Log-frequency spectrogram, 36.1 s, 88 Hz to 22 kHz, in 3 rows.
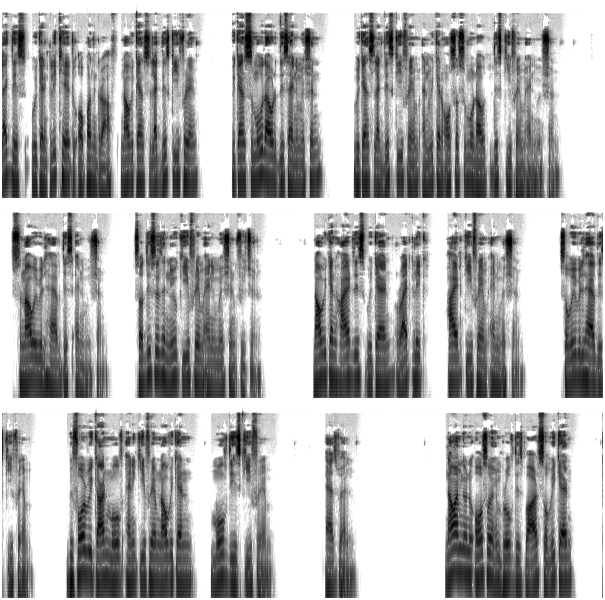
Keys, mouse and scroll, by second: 11.7 space, 14.5 space, 18.0 double click, 19.9 right click, 34.7-35.7 scroll up 1.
